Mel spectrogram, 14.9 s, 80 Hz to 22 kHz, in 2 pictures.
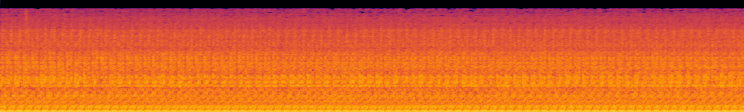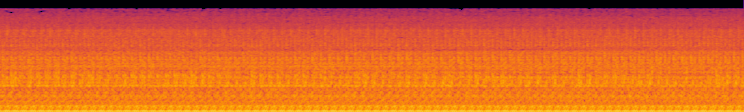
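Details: Narrowboat Laura's BMC 1.5 diesel after removal and refitting of its worn injection pump: steady, even clatter at about four beats a second, no misses or knocks; smooth normal idle.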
